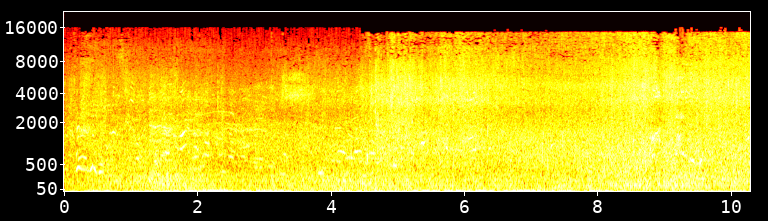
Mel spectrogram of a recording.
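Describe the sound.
Cold water surges up and splashes in a steady, loud, churning wash that swells slightly midway, with a faint murmur of voices mixed into the noise.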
